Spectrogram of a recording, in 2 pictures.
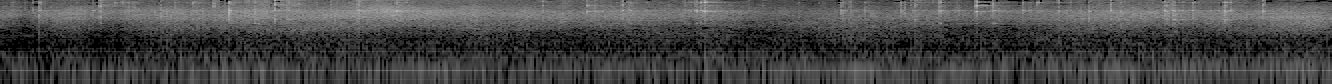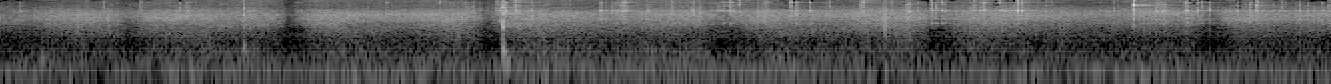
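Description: Long blue nails tap, stroke and jiggle the metal cone spikes on a silver chain necklace. The result is a steady, quiet, bright jingling and clinking, with occasional sharper clicks standing out.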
